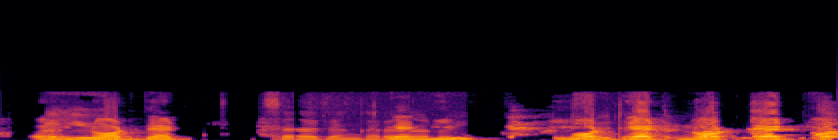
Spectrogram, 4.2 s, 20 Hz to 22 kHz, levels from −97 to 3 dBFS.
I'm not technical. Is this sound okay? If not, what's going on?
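No, not quite. Two things are going wrong in this speech, and both look like a phone or video call where one side is on a loudspeaker.

The first is an echo leak. A delayed copy of the voice comes back, most likely because the loudspeaker's sound got into the microphone and wasn't fully cancelled. At 0.0 to 0.36 s and 1.29 to 1.48 s it's faint and trails about 0.4 s behind. From 2.52 to 2.99 s it's stronger and about 0.56 s late, and from 3.45 s to the end it's as loud as the voice itself.

The second is speech suppressed in double talk. When both sides talk at once, the call's echo canceller likely can't tell the real talker from the echo and turns everything down. The voice sinks to near silence in chunks: briefly at 0.16 to 0.24 s, then across 0.61 to 1.51 s, 2.34 to 2.78 s, and from 3.23 s to the end.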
